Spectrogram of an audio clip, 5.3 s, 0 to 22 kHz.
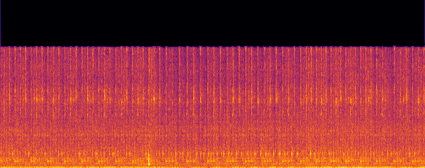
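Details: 1975 Mercedes 280SL M110 engine, unused 10+ years, with serviced injectors and new plugs, misfiring: rough, slightly lumpy idle sags as one plug lead is pulled, so that cylinder fires; misfire lies elsewhere.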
